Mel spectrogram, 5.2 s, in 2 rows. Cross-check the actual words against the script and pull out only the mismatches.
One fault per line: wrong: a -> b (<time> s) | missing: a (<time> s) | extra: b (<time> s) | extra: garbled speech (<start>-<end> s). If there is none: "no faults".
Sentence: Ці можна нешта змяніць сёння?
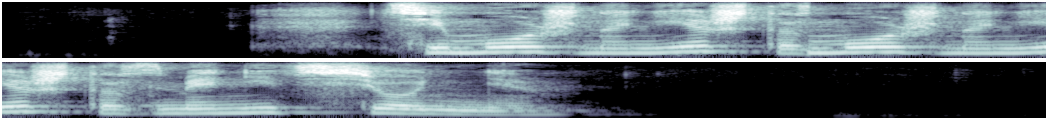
extra: можна нешта (2.1 s)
